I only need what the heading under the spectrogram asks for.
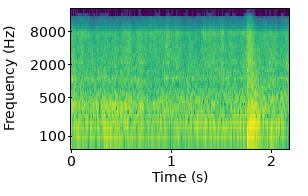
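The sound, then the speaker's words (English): An SSI industrial shredder grinds through a bug car with a steady, dense mechanical roar, broken by one short, louder crunch near the end. No one speaks. “What better place to put your bug than inside an industrial paper shredder?”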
